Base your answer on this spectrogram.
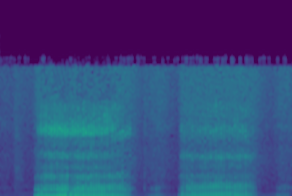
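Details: Old domestic cat asleep and snoring indoors: long rasping, fluttering breaths about a second and a half each, a loud inhale then a softer pause, repeated twice.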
